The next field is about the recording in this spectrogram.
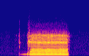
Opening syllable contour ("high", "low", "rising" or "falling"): low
